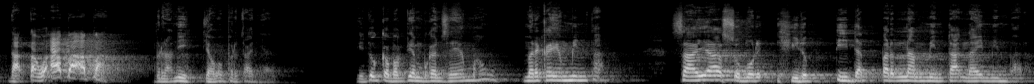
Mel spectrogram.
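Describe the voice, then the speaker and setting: An older male pastor with an Indonesian accent preaching a sermon with emphatic swings in loudness. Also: fairly high pitch. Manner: emphatic, wide swings in loudness, switches briefly to English. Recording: echoey hall.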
